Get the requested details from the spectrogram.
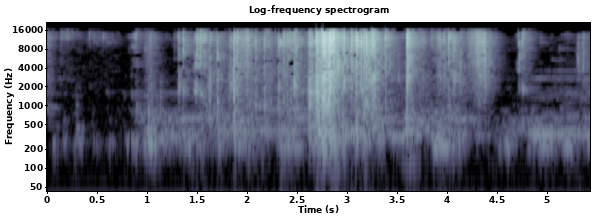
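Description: Crispy fried crust crackles and crunches as hands tear it apart.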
